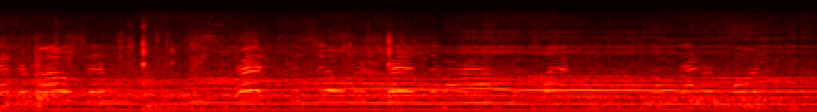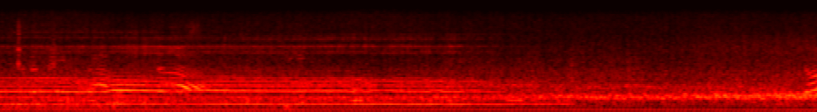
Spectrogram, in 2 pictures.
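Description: A soundtrack of long held, slightly wavering tones over a low steady drone, with short sliding notes early on. The drone cuts off about ten seconds in.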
